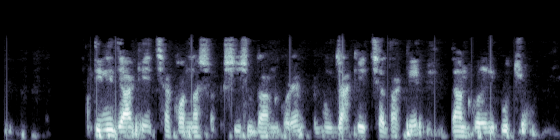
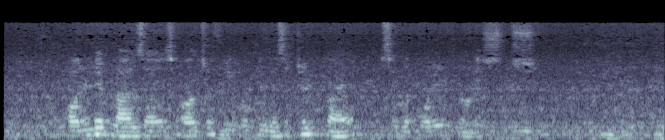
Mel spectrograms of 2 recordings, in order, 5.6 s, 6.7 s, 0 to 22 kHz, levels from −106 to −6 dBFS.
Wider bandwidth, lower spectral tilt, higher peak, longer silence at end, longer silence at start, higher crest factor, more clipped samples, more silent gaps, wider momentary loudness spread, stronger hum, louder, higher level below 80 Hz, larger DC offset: second, 7.4 kHz vs 11.5 kHz; about the same, -6 dB/octave vs -6.5 dB/octave; first, -2 dBFS vs -10 dBFS; first, 0.25 s vs 0 s; first, 0.2 s vs 0.05 s; about the same, 18 dB vs 20 dB; neither; first, 0.51-0.81 s vs none; second, 11 LU vs 18 LU; neither; first, -21 LUFS vs -30 LUFS; about the same, -54 dBFS vs -50 dBFS; neither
